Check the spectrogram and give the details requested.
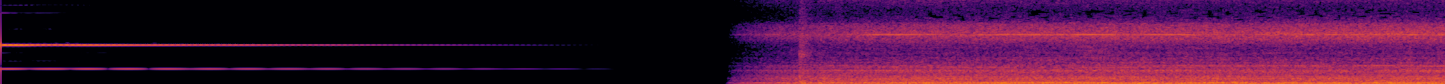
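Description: A bell-like ding fading away over about three seconds, then silence. About three and a half seconds in, the steady rumble and hiss of a TGV high-speed train running cuts in abruptly, heard from inside the carriage.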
